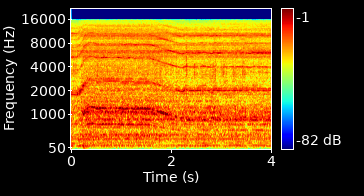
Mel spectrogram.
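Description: KitchenAid Artisan stand mixer's motor whining as its dough hook kneads a stiff flour-and-water wrap dough; the pitch rises at the start as the speed is turned up, then eases down a little about two seconds in.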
